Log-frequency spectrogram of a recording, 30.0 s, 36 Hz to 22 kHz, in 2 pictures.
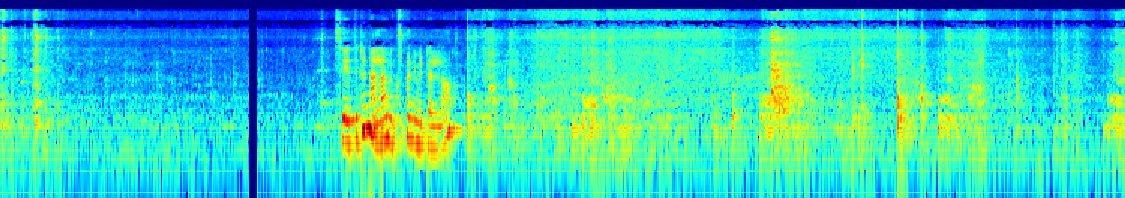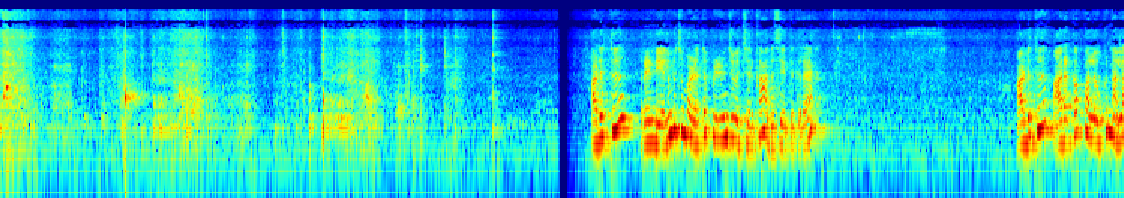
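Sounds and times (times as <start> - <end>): low sizzle: 0.0 - 29.9
spoon scraping and clinking on pot: 6.2 - 7.0, 9.8 - 21.7.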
